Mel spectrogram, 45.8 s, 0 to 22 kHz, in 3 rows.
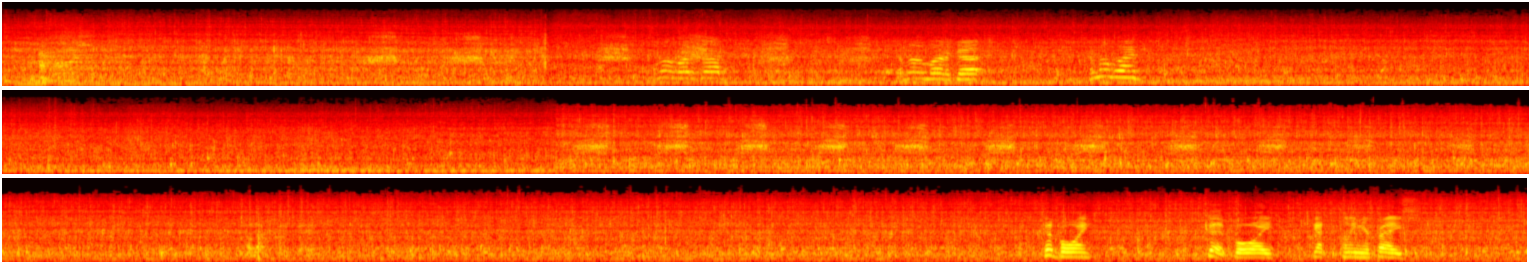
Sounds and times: Gush: 0.0 - 45.7
Speech: 6.5 - 7.3, 8.9 - 9.8, 10.8 - 11.4, 40.9 - 41.5, 42.5 - 44.7.

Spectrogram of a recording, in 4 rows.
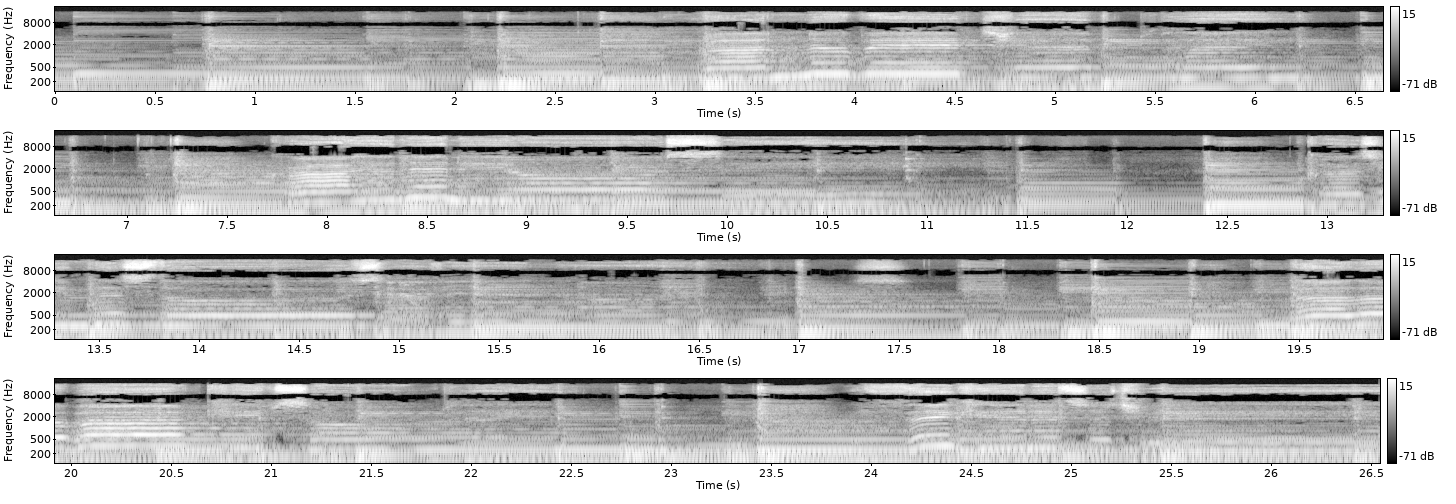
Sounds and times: Music: 0.0 - 26.5.

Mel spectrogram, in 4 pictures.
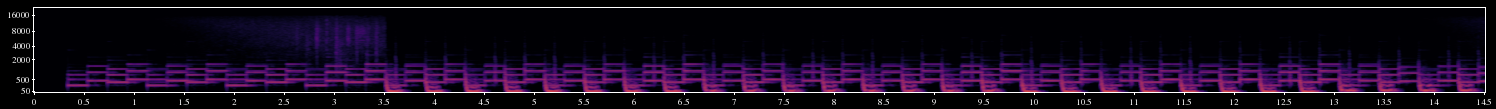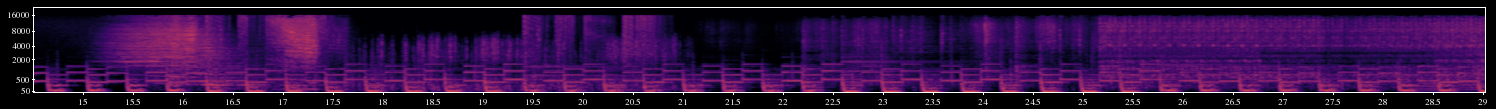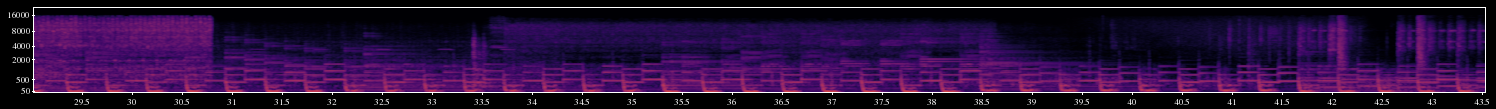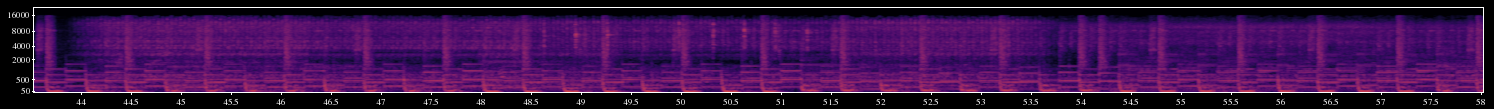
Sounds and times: Synthesizer: 0.4 - 58.0.

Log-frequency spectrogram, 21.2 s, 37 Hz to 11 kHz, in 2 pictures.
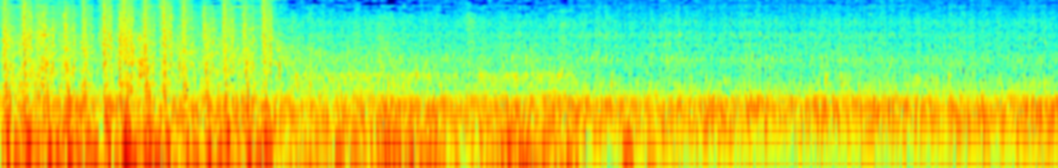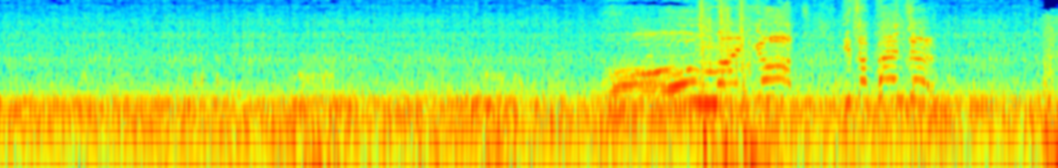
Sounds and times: Speech: 16.6 - 20.0.

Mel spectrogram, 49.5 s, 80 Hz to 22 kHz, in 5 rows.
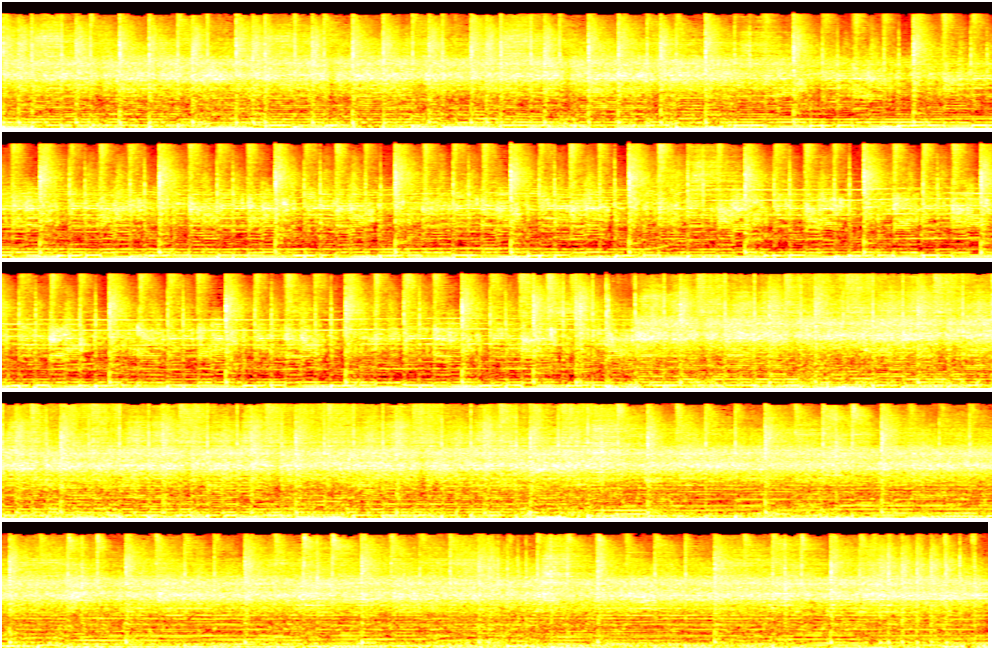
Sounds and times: Music: 0.0 - 49.4.

